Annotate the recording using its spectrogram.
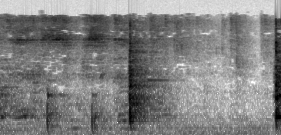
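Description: Wooden spoon scraping and knocking against a frying pan as sauce is scraped out of it: a few short knocks, the loudest about a second in.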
